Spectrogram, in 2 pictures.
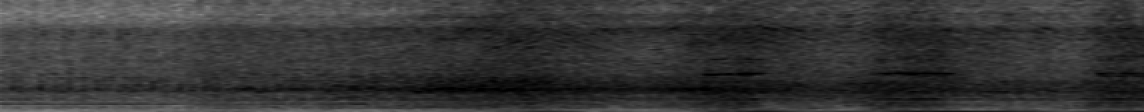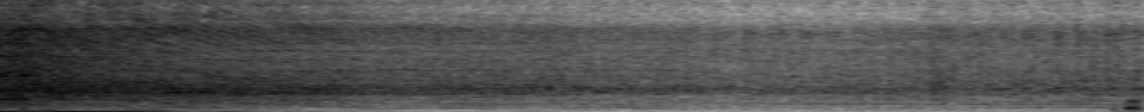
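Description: A petrol engine in a Chevrolet Captiva that has long suffered from weak power, misfiring and shaking is revved several times in a row, each rise and fall clear, before settling back to a steady idle. It sounds close and moderately loud.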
